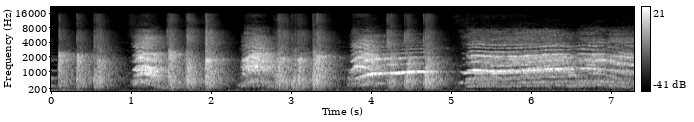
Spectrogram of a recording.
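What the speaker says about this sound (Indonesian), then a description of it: "Baik, tepuk semangat." Audience performs a rhythmic spirit clap at a daytime date-quiz event, several loud synchronized clap bursts in a pattern, ending in a sustained cheering shout from the crowd.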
